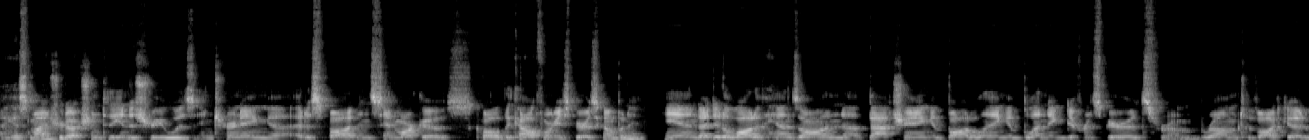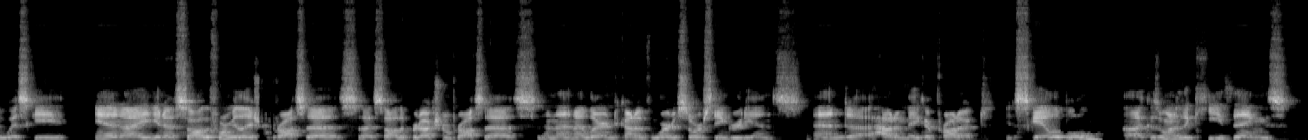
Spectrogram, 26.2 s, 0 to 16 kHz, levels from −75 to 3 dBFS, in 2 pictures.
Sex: male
